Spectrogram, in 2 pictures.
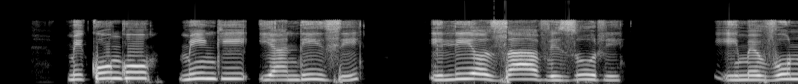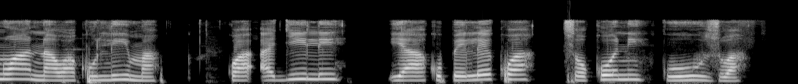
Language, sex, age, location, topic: Swahili, female, 25-35, Mombasa, agriculture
